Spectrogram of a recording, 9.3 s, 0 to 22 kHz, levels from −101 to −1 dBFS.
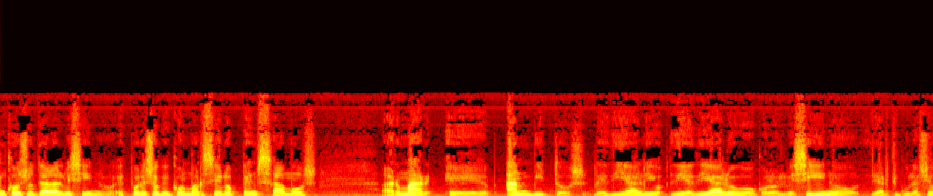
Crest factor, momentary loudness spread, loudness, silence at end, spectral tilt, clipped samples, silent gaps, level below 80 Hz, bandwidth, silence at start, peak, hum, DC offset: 20 dB; 12 LU; -23 LUFS; 0 s; -5.5 dB/octave; under 0.1%; none; -52 dBFS; 11.5 kHz; 0 s; -2 dBFS; none; under 0.1%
